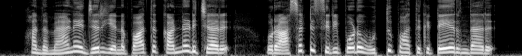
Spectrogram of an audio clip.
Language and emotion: Tamil, disgusted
